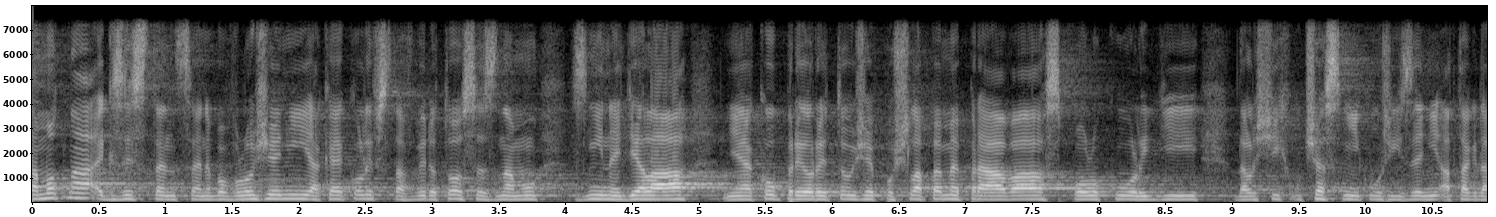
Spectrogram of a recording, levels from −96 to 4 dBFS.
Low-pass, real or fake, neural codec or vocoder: 7.2 kHz; real; none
